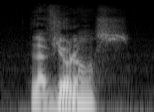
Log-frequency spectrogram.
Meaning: 1. violence 2. act of violence
- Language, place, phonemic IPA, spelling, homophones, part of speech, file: French, Paris, /vjɔ.lɑ̃s/, violence, violences, noun, Fr-violence.ogg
